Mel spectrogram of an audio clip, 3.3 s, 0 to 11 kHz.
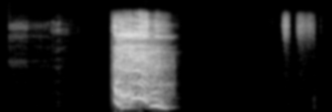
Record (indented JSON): {
  "cough_length": "3.3 s",
  "cough_amplitude": 29481,
  "cough_signal_mean_std_ratio": 0.34,
  "survey_phase": "beta (2021-08-13 to 2022-03-07)",
  "age": "45-64",
  "gender": "Male",
  "wearing_mask": "No",
  "symptom_none": true,
  "smoker_status": "Never smoked",
  "respiratory_condition_asthma": false,
  "respiratory_condition_other": false,
  "recruitment_source": "REACT",
  "submission_delay": "3 days",
  "covid_test_result": "Negative",
  "covid_test_method": "RT-qPCR",
  "influenza_a_test_result": "Negative",
  "influenza_b_test_result": "Negative"
}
